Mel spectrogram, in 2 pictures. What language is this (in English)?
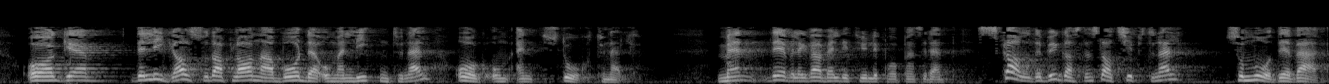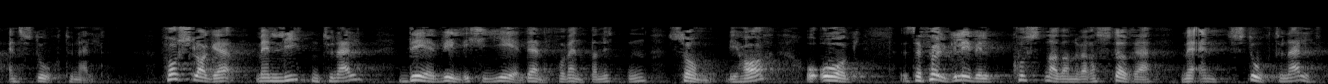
Norwegian Nynorsk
